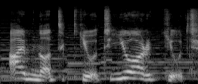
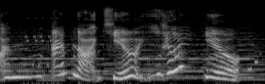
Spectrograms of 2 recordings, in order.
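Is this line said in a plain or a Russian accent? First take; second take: Russian; plain. First: It is said in a put-on Russian accent. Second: It is said in the speaker's ordinary accent.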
